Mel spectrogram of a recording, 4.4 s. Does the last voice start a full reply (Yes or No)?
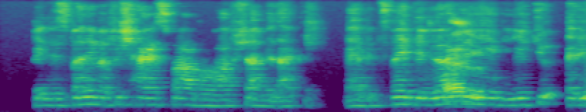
No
